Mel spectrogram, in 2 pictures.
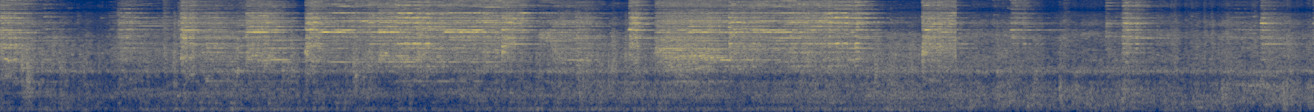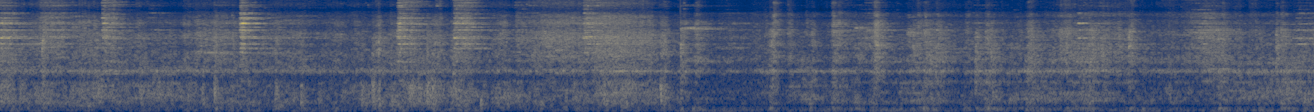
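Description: Goods train wagons rolling past on steel rails, the wheels squealing in high metallic tones, loudest in the first ten seconds or so. Through it, the wheels clack over the rail joints.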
